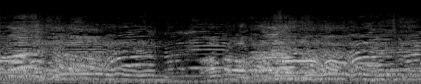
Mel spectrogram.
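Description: Several people talking at once in a tightly packed crowd, overlapping chatter.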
